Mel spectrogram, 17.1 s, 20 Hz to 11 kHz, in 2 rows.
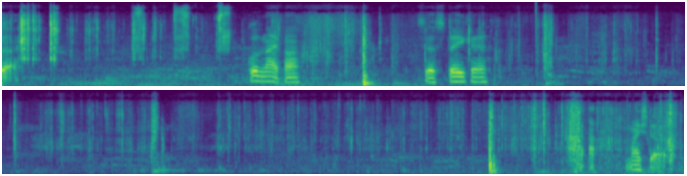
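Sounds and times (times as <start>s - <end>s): packaging crinkling and tearing: 3.7s - 4.8s, 5.8s - 17.0s.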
